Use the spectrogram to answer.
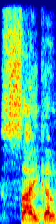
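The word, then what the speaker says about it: cycle: इसको क्या पढ़ेंगे दोस्तों सी के बाद वाई आया हुआ है तो इसको हम पढ़ेंगे साइकल क्या पढ़ेंगे साइकल इसी तरह सी एटी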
